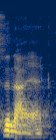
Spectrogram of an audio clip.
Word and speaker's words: Vinayak: and uh welcome uh VNC am I pronouncing your name correctly um no but it's not a problem sorry how do you say your name uh uh it's vanc thank you for asking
